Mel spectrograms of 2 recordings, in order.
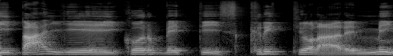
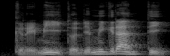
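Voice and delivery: ordinary delivery, nothing marked

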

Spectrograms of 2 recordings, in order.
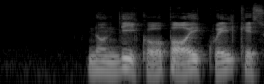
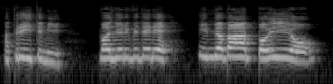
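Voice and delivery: put-on boy's high full-throated yell, much louder; screaming at the top of his lungs; 15 dB louder than usual. A narrator's reading. Boy locked in, screaming for his father through the door. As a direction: pound the door and scream to be let in. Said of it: "urlando a squarciagola".

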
